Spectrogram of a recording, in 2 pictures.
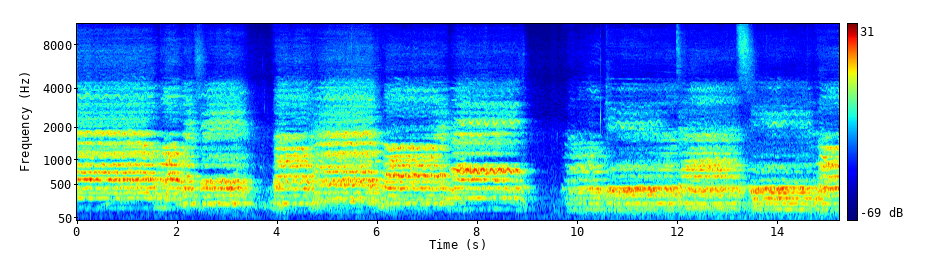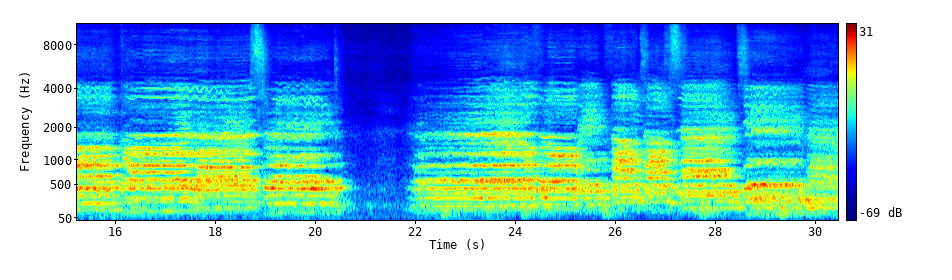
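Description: Large mixed chorus of stage singers singing unaccompanied in sustained chords, in phrases broken by three short pauses: about 3.5 seconds in, about 9.5 seconds in, and about 21 seconds in.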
